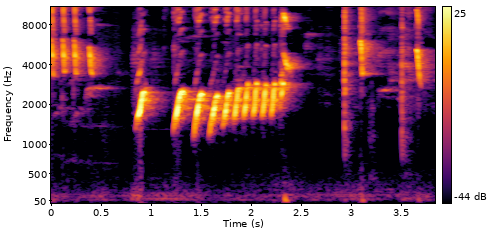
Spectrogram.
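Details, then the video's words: An energetic white-rumped shama lure song aimed at angering rival birds. Quick high ticks lead into a rapid string of about ten rising whistled notes, then scattered sharp chips. "pancingan muraibatu gacor bikin murai lawan dengar AUTO EMOSI TINGGI"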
